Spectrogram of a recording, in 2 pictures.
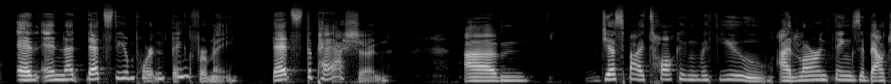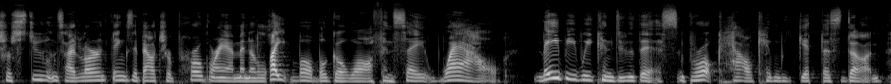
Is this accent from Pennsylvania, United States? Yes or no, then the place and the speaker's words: yes; Philadelphia, Pennsylvania, United States; moved away as an adult; I grew up in the Philadelphia region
